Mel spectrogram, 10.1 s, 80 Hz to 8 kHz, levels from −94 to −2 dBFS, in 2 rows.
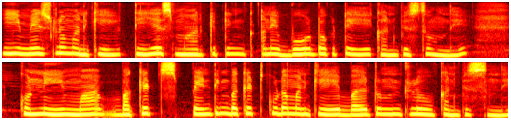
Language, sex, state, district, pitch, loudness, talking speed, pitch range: Telugu, female, Andhra Pradesh, Guntur, 235 Hz, -19 LUFS, 110 wpm, 225-250 Hz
